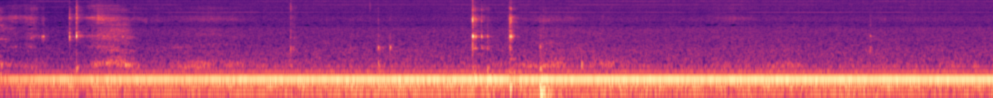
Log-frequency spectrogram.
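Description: A steady low mains hum, with a few light clicks and taps as multimeter probe tips are set on the circuit board, about a second in and twice around the middle.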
